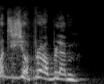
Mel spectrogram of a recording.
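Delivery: hushed whisper. Player character approaching a crow once the others are further off: whispered. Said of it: "I'll just like whisper up to it".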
